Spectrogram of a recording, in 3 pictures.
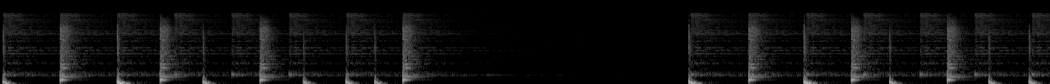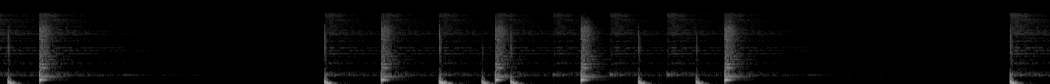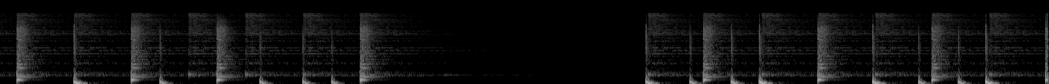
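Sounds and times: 
drums: 0:00.0 - 0:05.2, 0:06.9 - 0:12.1, 0:13.8 - 0:18.7, 0:20.6 - 0:25.7, 0:27.5 - 0:31.4.

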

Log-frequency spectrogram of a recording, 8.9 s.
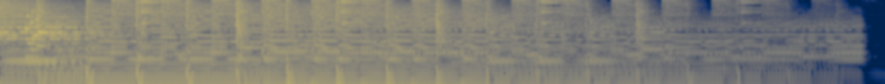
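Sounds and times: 
fanfare dance remix: 0:00.0 - 0:05.0.

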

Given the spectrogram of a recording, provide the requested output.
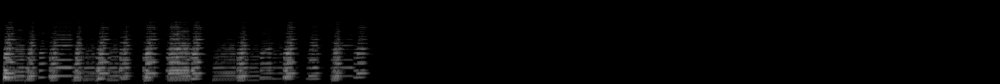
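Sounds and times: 
polka music with chord lines: 0:00.0 - 0:03.7.

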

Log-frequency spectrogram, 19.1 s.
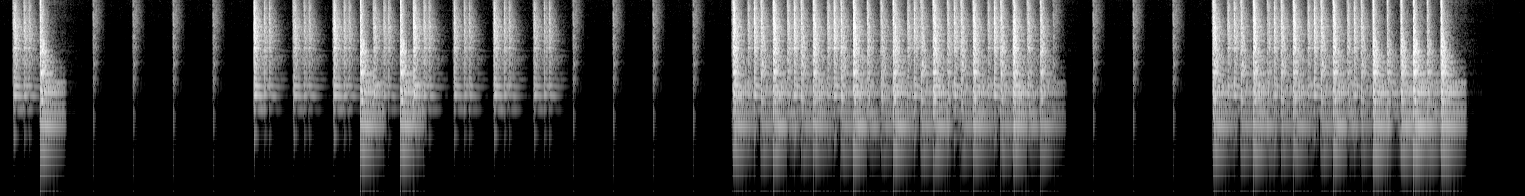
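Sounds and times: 
drum track: 0:00.2 - 0:00.8, 0:03.2 - 0:07.0, 0:09.2 - 0:13.3, 0:15.2 - 0:18.3.

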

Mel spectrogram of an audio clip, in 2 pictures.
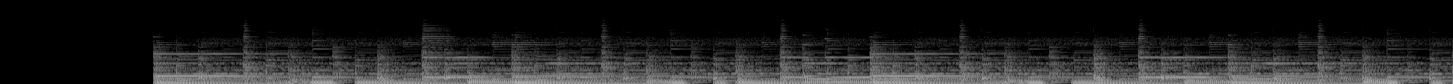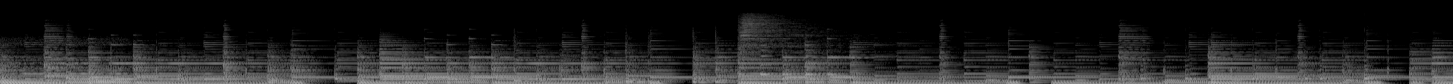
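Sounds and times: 
acoustic MIDI ballad: 0:01.6 - 0:29.0.

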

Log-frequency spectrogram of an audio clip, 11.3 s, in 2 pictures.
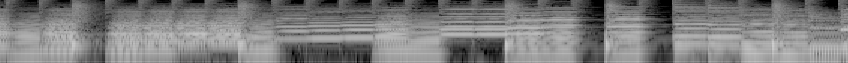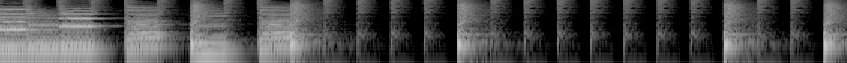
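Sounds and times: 
level game music: 0:00.0 - 0:07.6.

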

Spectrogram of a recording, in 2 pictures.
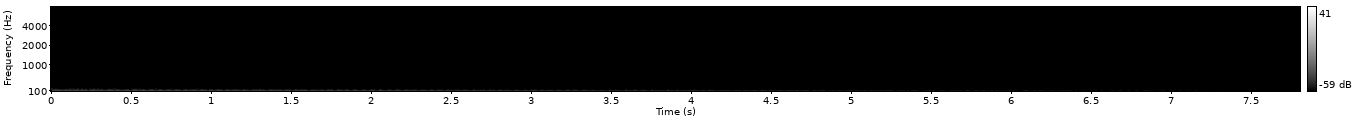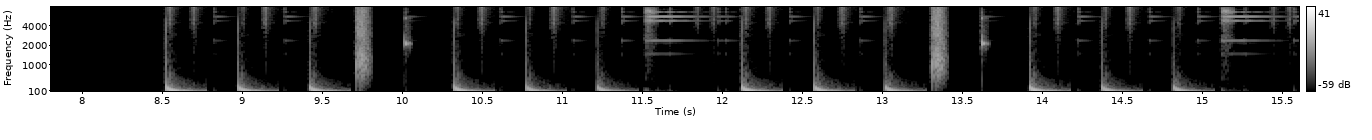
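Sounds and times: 
midi drums: 0:08.5 - 0:15.1.

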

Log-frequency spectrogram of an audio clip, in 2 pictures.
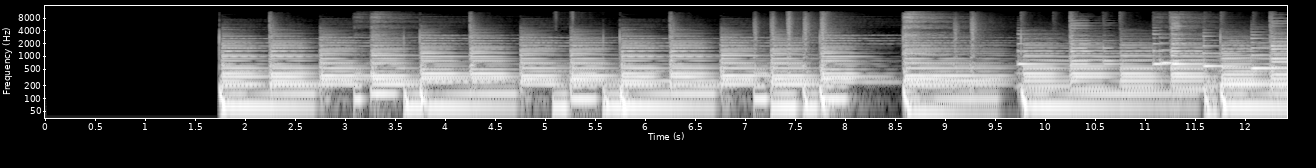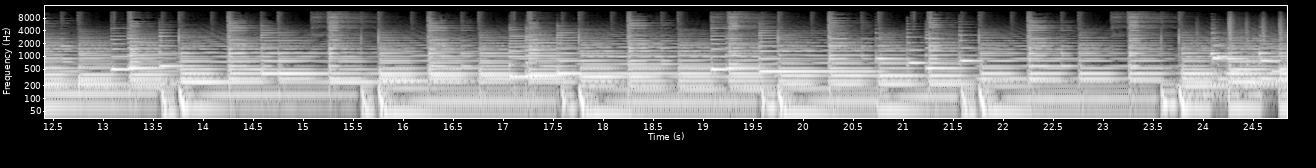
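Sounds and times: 
MIDI melody: 0:01.8 - 0:24.8.

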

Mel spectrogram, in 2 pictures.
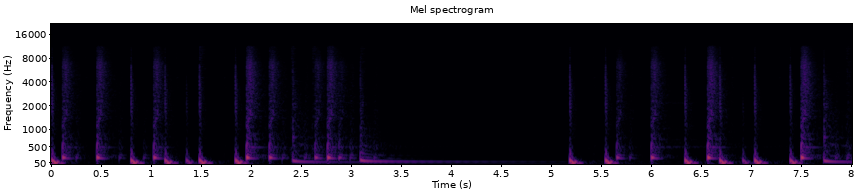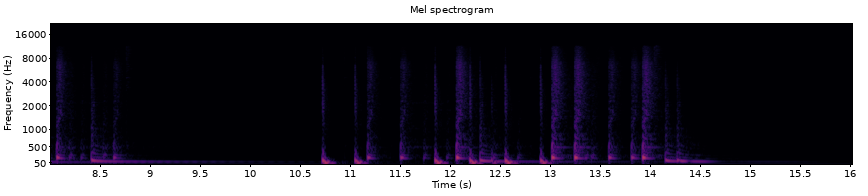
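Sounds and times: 
MIDI drum pattern: 0:00.0 - 0:03.4, 0:05.2 - 0:08.9, 0:10.8 - 0:14.5.

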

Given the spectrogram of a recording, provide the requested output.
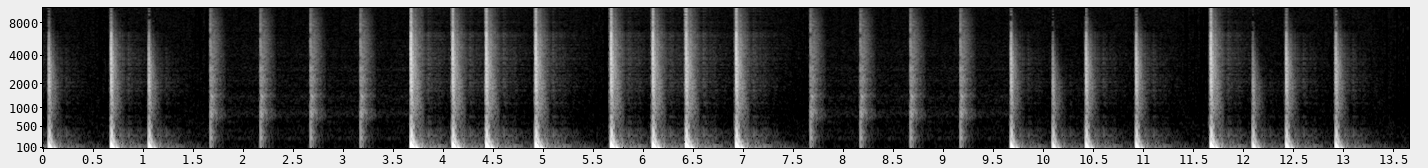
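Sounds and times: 
kick drum: 0:00.0 - 0:01.3, 0:03.7 - 0:07.2, 0:09.7 - 0:13.2.

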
